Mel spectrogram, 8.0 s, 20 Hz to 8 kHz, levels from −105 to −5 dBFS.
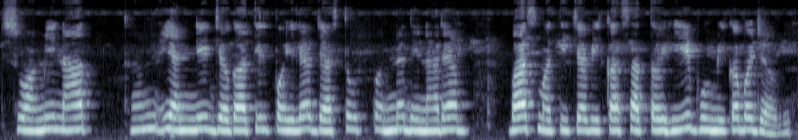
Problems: background sounds at intervals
